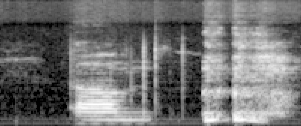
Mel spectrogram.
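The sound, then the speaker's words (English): A person hiccups mid-sentence: a longer voiced vocal sound followed by two sharp, abrupt bursts close together, fairly loud and alone with no talk over them. “excuse me, hiccups”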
